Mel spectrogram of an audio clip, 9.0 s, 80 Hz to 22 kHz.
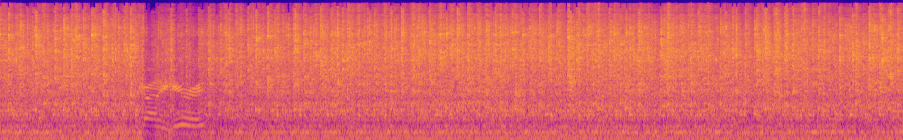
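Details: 408 LS stroker V8 on first start after build: loud, choppy, loping idle with an uneven chug from the big cam; normal for this build, air-fuel around 13.3, possibly a touch lean.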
